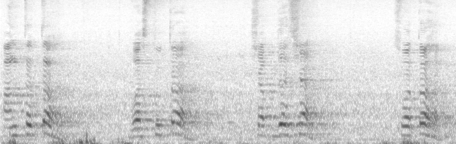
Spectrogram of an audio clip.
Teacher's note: अंतिम वर्ण के बाद में जैसे यहाँ त था प्रातः, तो ह का हल्का उच्चारण हमें करना है। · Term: विसर्ग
